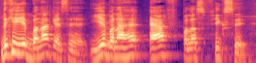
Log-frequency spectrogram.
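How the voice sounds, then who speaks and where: A man teaches an English lesson in a classroom style, his voice pitched fairly high for a male. He often poses questions to his students and answers them himself. When he spells out words, he shifts to a slow, deliberate dictation pace.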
